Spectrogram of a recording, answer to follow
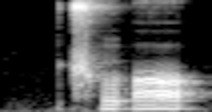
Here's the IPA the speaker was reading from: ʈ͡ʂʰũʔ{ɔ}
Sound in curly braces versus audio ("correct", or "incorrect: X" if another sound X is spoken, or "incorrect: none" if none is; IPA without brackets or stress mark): correct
